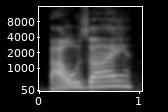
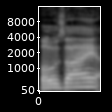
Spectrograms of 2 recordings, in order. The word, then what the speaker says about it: baozi: name wrong as well it's panda baozi not bozei i i could be mistaken if if he sees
